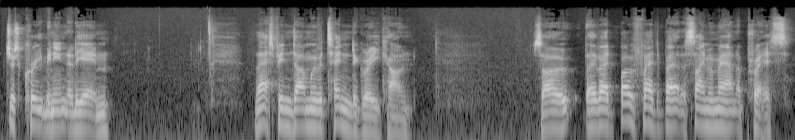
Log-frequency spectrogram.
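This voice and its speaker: British male craft presenter, mid-pitched, plain-spoken and low-key, informal workshop-demo delivery. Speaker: hobby craft video host. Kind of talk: informal hands-on demonstration.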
